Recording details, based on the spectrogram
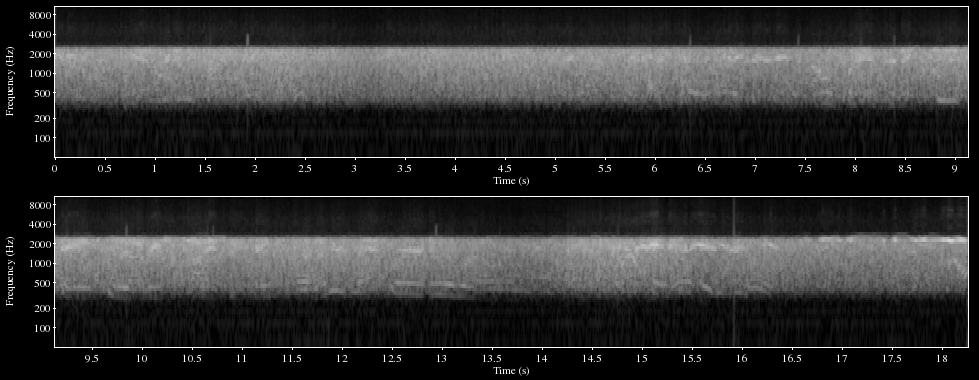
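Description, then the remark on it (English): A faint, rough ham radio transmission from the mountains of Oregon, buried in steady, tinny static, with a garbled voice barely emerging through the hiss for the whole stretch. “really, really light and really rough copy today.”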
